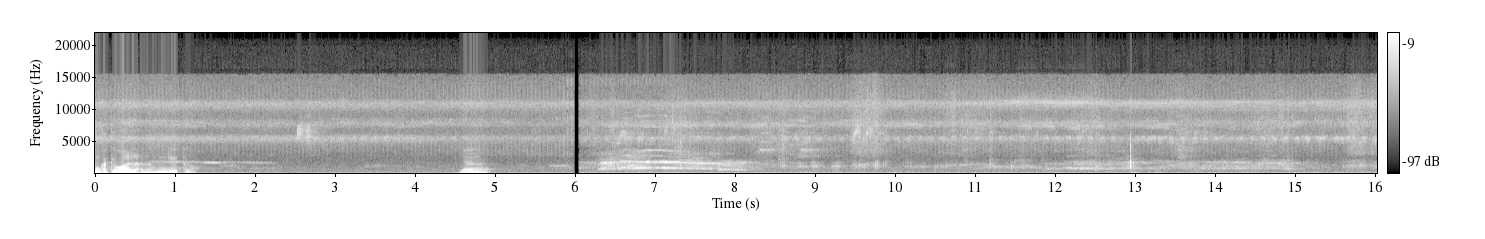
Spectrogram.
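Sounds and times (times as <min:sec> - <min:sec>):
insects trilling: 0:00.0 - 0:16.0
rooster crowing: 0:00.8 - 0:02.3, 0:06.1 - 0:08.4, 0:11.2 - 0:15.8.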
